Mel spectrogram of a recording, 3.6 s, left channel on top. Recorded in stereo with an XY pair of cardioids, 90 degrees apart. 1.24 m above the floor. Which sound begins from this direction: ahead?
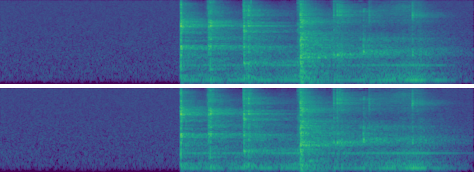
A pop, at 1.4 s.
